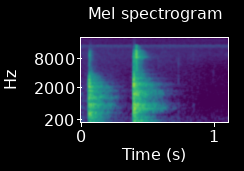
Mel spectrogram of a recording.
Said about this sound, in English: And I get woken up at 4 in the morning by these really loud knocks. It's always 3 in a row.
